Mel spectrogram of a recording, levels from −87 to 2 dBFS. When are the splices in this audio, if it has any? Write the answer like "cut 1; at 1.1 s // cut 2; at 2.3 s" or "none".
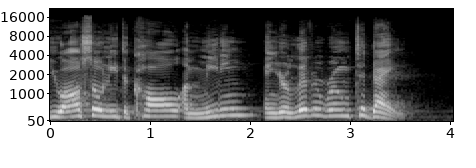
none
